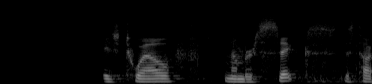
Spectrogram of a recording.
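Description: A man speaks calmly into a microphone, heard through a loudspeaker system.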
